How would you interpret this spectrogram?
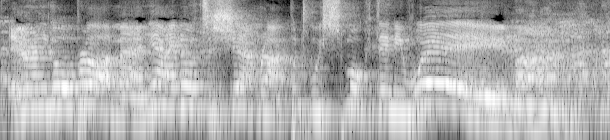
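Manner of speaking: high, hammed-up Jamaican accent posing as Irish; botched Irish-Jamaican accent. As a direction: draw out the last words in a mock Jamaican lilt. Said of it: "turns into a Jamaican accent".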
